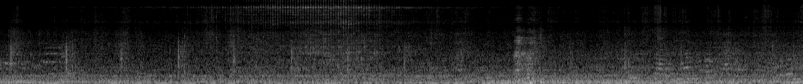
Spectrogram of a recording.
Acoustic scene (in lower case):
residential area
